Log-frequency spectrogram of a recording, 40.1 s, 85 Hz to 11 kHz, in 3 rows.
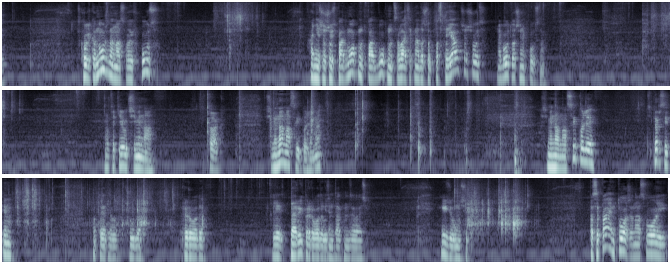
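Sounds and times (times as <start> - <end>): steady low hum: 0.0 - 40.0
spoon scooping dry seeds: 4.2 - 5.3, 27.0 - 30.4, 35.8 - 37.4.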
